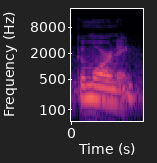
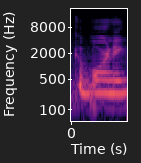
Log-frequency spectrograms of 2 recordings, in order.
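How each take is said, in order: First: Lower, subdued morning greeting; reply low and short, imitating her; awkward reply. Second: Soft, tentative morning greeting; nervous greeting. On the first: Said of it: "And she's like". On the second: Retold or imitated. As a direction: greet her sheepishly, keeping it small. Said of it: "I'm like, so nervous".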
